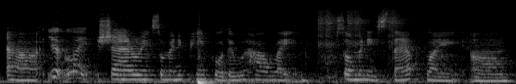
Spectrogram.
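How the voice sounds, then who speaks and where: A woman's voice: mid-range voice, fairly even intonation, normal speed. Chatty woman in an echoey room. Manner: rambling, many fillers and "like". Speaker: language learner vlogger. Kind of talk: casual vlog chat. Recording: echoey room with clear background noise.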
